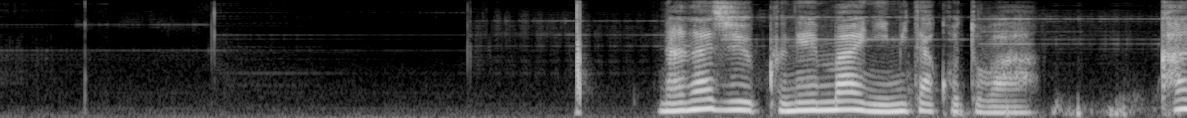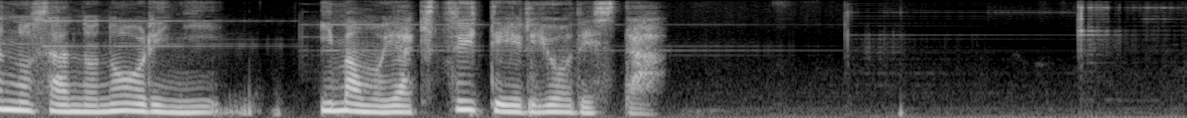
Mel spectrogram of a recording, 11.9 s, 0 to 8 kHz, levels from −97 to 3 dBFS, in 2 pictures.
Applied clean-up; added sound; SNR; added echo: neural separator model SepFormer DNS4.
